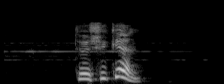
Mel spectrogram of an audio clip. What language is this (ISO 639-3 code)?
bak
